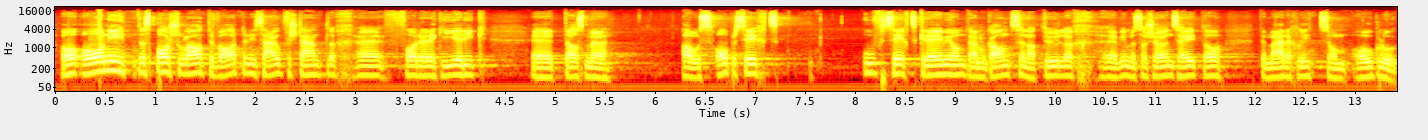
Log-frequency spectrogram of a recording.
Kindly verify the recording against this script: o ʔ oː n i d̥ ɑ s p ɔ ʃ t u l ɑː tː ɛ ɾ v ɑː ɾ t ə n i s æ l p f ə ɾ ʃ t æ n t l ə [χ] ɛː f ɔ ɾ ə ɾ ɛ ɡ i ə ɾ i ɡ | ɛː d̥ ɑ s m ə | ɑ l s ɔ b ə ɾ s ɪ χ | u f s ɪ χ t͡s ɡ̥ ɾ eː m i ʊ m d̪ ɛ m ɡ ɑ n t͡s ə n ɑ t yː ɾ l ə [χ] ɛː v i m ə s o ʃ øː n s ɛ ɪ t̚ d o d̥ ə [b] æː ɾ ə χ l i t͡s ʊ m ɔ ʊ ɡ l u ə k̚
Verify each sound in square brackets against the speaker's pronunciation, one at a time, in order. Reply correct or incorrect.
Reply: correct, correct, incorrect

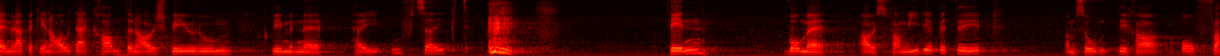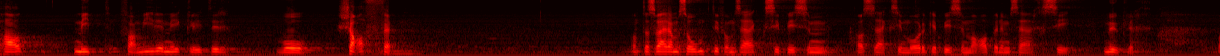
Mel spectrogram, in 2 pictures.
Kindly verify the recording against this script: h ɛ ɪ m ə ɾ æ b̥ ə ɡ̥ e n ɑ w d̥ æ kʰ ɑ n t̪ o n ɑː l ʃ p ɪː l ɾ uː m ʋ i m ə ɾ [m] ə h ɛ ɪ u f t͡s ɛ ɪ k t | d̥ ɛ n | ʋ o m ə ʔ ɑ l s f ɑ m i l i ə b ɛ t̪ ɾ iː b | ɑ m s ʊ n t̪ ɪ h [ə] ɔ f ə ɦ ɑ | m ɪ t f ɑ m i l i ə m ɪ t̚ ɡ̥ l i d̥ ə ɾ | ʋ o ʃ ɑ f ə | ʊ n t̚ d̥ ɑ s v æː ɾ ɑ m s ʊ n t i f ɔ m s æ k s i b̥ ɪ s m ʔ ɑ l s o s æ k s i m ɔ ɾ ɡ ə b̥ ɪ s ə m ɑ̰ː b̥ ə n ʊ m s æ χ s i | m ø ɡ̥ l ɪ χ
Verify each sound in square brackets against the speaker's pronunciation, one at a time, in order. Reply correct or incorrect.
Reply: incorrect, incorrect

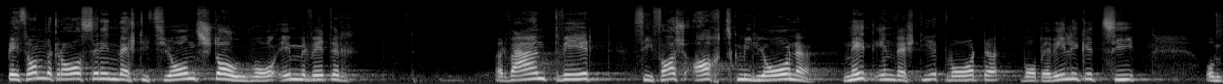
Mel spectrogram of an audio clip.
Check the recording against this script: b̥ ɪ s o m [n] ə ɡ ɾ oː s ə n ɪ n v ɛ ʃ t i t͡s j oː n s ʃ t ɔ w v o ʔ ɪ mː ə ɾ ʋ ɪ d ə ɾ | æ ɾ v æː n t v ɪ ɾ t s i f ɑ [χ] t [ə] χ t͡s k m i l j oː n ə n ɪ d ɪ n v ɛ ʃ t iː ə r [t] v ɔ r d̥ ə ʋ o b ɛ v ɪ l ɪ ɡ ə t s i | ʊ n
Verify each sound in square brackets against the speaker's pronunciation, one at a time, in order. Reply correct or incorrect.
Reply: correct, incorrect, incorrect, correct

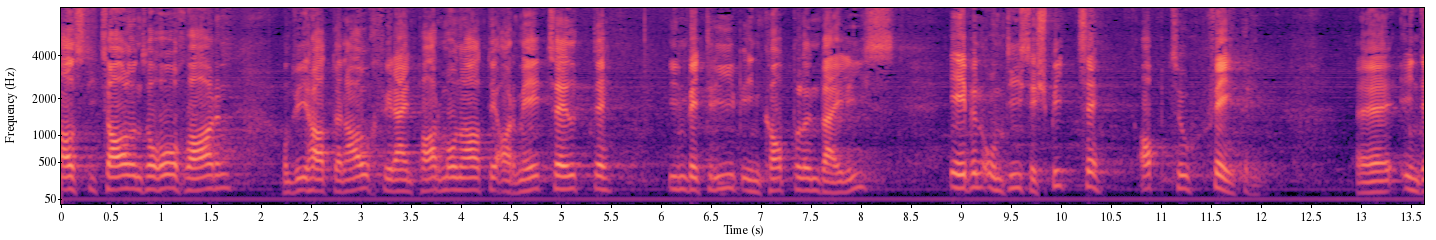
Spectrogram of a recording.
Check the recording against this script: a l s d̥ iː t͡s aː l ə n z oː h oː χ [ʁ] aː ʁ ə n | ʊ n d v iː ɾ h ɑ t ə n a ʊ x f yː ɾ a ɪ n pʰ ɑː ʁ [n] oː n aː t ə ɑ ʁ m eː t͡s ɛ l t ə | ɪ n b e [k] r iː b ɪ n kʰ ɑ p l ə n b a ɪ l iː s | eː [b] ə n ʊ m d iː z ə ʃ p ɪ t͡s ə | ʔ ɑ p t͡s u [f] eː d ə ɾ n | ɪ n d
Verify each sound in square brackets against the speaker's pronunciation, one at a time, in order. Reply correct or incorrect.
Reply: incorrect, incorrect, incorrect, correct, correct

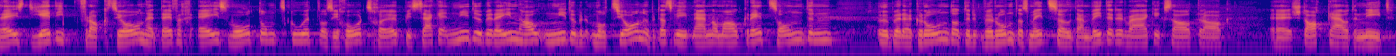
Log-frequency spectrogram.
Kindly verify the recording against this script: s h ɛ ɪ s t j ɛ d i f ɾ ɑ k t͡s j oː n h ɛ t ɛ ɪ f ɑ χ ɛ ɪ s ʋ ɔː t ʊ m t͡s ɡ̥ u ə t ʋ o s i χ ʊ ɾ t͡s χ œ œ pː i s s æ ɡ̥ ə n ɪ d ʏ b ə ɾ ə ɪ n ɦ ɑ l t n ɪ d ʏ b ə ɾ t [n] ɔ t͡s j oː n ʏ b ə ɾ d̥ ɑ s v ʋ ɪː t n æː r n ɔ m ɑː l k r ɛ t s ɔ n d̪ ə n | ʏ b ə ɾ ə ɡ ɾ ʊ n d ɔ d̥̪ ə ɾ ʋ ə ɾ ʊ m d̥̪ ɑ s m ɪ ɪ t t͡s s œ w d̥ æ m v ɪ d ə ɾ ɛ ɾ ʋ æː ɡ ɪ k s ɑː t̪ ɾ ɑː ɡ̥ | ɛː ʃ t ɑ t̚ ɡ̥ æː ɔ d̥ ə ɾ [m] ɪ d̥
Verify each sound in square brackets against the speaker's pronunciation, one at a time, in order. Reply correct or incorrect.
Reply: incorrect, incorrect

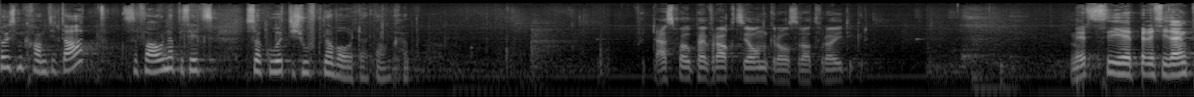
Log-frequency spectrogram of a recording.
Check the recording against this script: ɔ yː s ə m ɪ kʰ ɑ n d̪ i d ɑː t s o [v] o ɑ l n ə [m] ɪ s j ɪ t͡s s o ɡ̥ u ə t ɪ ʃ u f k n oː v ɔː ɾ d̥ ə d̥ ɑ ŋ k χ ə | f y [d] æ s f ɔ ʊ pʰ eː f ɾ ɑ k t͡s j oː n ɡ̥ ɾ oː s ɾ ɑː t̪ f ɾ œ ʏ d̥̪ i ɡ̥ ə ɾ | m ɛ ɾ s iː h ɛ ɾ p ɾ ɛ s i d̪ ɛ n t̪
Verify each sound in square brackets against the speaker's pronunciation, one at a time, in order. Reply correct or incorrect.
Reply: incorrect, incorrect, incorrect

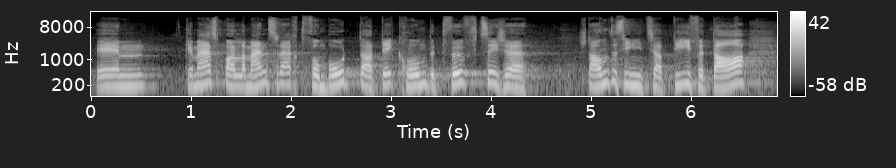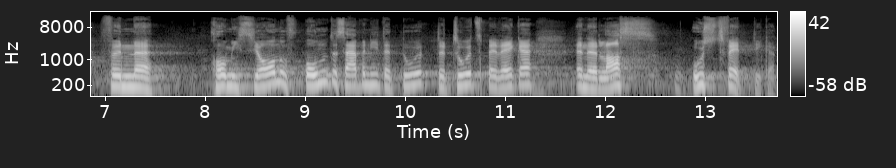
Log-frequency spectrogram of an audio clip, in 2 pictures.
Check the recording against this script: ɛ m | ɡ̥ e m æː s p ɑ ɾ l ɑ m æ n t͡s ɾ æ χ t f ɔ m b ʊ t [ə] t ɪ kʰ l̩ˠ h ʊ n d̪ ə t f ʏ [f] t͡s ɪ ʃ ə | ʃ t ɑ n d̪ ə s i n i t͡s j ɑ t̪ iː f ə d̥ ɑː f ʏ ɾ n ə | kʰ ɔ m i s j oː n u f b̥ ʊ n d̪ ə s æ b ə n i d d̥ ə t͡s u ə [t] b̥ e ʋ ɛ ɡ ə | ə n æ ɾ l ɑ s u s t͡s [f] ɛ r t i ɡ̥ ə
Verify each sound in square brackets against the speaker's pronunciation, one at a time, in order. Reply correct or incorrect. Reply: incorrect, correct, incorrect, correct

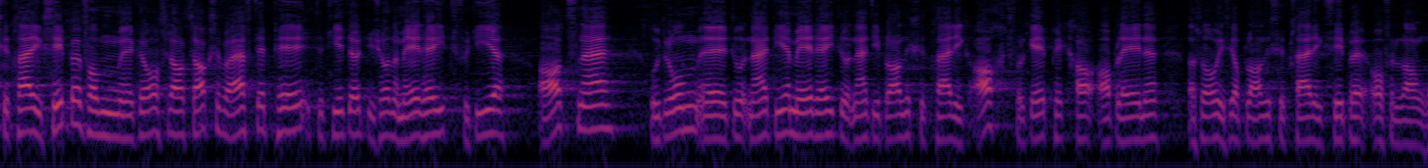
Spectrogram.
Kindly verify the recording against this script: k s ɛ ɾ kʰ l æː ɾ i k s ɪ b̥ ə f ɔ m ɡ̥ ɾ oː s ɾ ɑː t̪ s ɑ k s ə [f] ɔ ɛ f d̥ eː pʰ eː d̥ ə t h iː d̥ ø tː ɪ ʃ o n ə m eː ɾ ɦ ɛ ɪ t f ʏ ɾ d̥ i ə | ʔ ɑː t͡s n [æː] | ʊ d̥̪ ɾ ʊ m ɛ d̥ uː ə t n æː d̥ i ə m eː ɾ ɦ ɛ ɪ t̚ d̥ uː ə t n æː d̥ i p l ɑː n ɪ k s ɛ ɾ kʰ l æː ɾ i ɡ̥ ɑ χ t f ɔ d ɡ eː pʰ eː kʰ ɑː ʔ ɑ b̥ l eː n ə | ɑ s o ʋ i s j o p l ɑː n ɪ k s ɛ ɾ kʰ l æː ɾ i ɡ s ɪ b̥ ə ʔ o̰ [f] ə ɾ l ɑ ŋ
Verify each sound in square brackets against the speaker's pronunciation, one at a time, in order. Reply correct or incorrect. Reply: correct, correct, correct

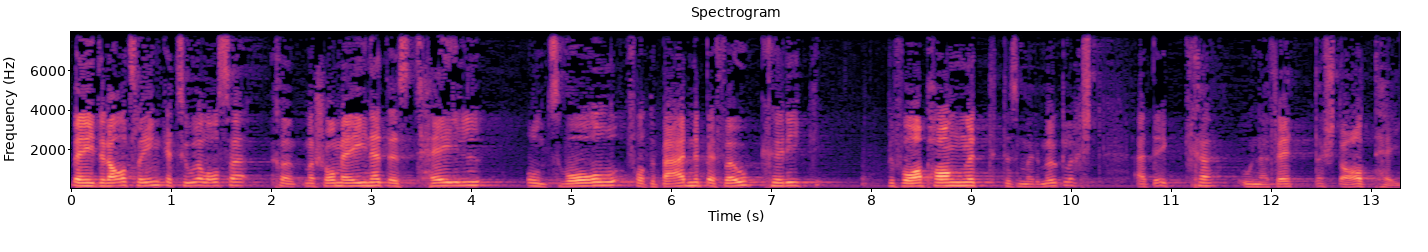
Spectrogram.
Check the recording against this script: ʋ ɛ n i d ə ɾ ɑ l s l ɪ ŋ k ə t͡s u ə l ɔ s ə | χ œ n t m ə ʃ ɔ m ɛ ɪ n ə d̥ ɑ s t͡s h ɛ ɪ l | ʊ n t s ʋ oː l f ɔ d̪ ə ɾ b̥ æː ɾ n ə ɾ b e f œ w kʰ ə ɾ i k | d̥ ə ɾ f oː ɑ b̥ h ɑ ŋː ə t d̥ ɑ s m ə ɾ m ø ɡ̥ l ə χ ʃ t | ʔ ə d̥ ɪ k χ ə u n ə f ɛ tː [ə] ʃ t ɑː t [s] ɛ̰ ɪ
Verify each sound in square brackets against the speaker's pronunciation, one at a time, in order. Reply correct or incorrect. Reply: correct, incorrect

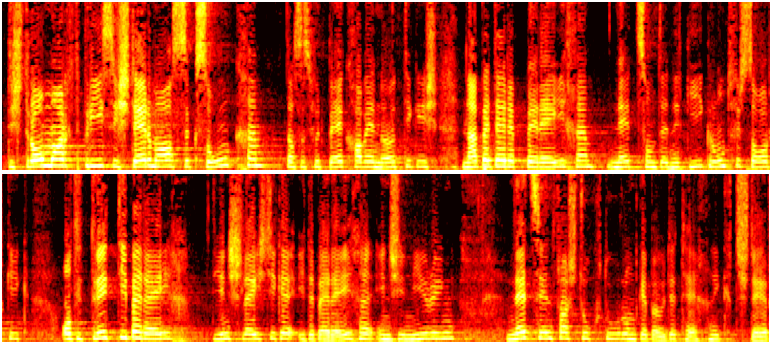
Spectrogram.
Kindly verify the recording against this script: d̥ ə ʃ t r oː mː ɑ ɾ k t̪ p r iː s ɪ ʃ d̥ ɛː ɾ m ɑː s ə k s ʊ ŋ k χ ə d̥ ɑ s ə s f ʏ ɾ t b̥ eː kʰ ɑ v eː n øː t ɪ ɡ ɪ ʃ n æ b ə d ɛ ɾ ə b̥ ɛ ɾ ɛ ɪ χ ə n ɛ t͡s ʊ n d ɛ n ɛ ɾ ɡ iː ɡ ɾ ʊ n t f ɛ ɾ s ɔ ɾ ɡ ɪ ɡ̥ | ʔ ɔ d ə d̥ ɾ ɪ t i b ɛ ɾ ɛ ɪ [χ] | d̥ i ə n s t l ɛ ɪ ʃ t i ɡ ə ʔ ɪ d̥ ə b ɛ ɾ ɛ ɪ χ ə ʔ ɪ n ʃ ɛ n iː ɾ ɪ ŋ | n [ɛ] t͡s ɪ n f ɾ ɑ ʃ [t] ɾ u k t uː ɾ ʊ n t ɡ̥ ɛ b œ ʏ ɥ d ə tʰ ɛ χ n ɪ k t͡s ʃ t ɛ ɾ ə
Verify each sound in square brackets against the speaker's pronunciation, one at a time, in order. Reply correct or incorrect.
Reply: correct, correct, correct

